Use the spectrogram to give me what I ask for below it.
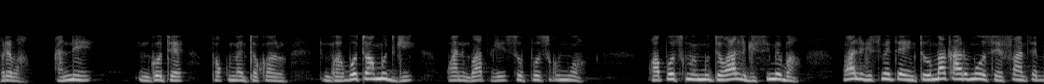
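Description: No technical faults detected.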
